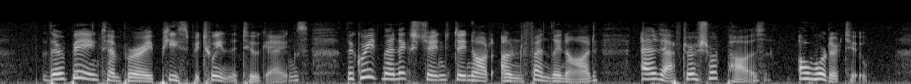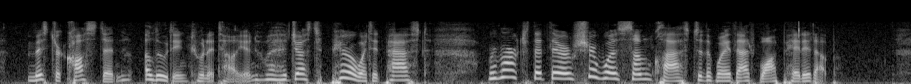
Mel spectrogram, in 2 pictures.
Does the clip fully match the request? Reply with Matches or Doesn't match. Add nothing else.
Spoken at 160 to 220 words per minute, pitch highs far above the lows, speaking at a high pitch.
Matches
